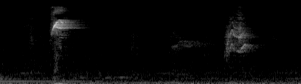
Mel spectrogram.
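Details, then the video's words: Female seedeater calling to stimulate the male: one bright, sharp high chirp, a pause, then a softer buzzy note, with a low steady hum underneath. "CANTO DE FÊMEA PAPA CAPIM PARA ESQUENTAR SEU MACHO"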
